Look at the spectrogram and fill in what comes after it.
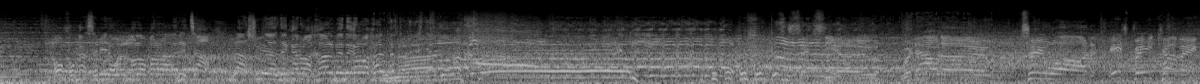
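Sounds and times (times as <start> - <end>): stadium crowd noise: 0.0 - 12.0
football commentator excited voice: 3.8 - 11.3.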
